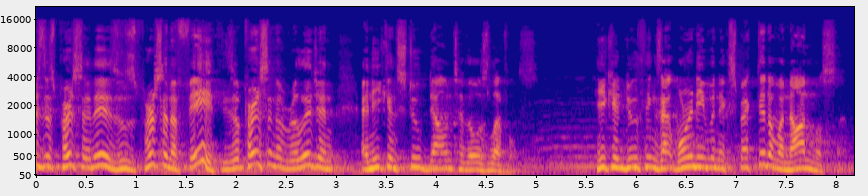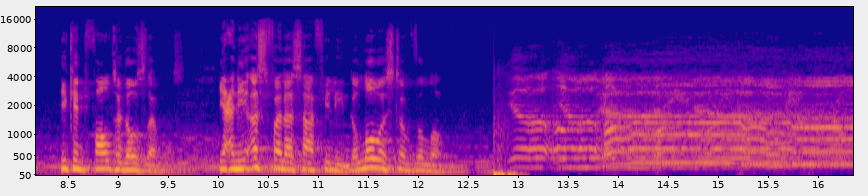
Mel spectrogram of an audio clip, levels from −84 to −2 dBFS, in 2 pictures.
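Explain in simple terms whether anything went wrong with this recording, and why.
Nothing went wrong with this audio; no faults are audible.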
